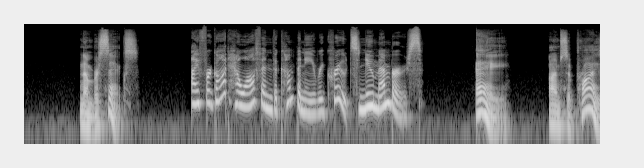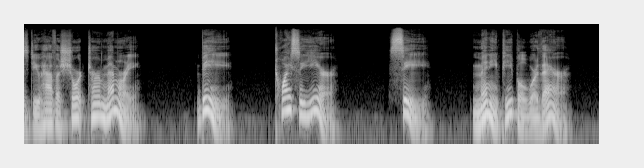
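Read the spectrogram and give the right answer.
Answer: B: Twice a year.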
